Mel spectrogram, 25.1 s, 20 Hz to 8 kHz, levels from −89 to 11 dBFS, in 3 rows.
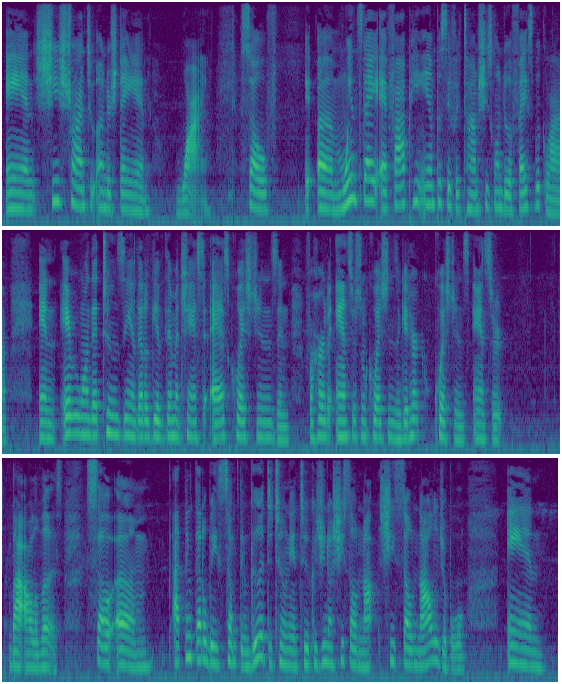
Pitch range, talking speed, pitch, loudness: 155-190 Hz, 165 wpm, 170 Hz, -27 LUFS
